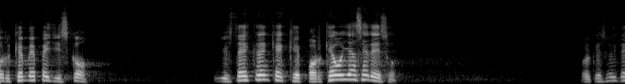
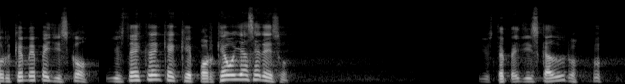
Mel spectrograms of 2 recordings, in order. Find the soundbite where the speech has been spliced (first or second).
second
